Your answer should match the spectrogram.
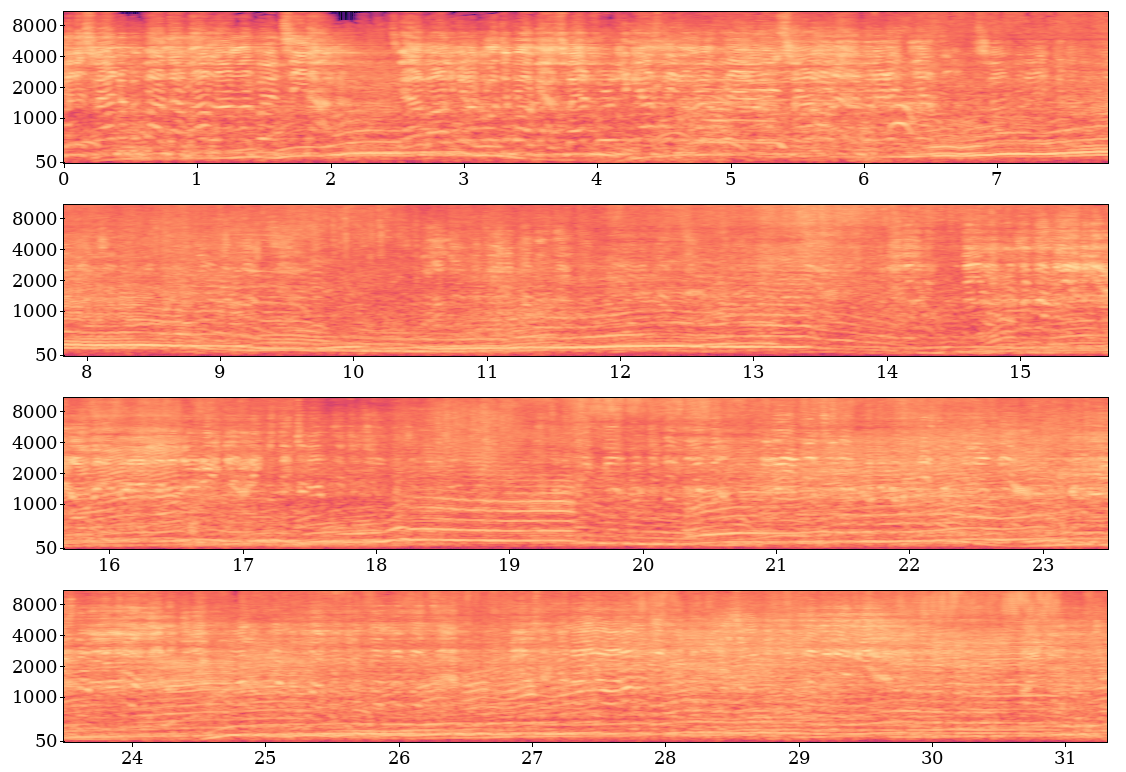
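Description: Several race car engines revving hard on a dirt bilcross track, their pitch climbing and dropping again and again as the cars accelerate, shift and lift off for corners. The engine sound dips briefly about halfway through.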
